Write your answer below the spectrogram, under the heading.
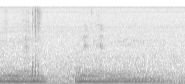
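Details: Indoors, the Somali cat Chouchou keeps up a low, steady growl while defending a cat-teaser toy; a continuous rumble broken by a brief pause, with light rustling noises.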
